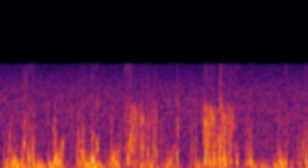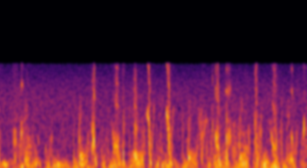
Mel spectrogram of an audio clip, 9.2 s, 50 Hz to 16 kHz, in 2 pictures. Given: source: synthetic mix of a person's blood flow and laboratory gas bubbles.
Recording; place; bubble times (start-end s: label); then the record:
Doppler ultrasound of blood flow; precordium
0.33-0.54 s: bubbles
1.19-1.31 s: bubbles
1.35-1.50 s: bubbles
1.85-2.39 s: bubbles
2.64-2.72 s: bubbles
3.02-3.61 s: bubbles
3.68-3.82 s: bubbles
4.26-4.33 s: bubbles
4.55-4.65 s: bubbles
4.79-5.08 s: bubbles
5.12-5.24 s: bubbles
5.96-6.11 s: bubbles
6.28-6.52 s: bubbles
6.58-6.95 s: bubbles
7.07-7.25 s: bubbles
7.58-8.36 s: bubbles
8.42-8.54 s: bubbles
8.65-8.88 s: bubbles
8.97-9.04 s: bubbles
9.14-9.22 s: bubbles
From the record:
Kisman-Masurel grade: 243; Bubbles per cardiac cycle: several, 3 to 8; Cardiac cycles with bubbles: 100%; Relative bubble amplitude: loud (0.450 to 0.775); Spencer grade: 3 (all of the cardiac periods contain showers or single bubble signals, but not dominating or overriding the cardiac motion signals); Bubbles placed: only in the low amplitude regions of the cardiac cycle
